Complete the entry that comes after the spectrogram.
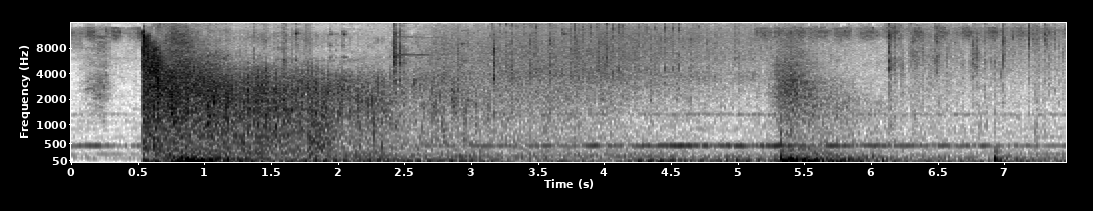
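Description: Gunshots fired in Fallout New Vegas, two loud booming reports several seconds apart, each with a long rumbling tail over a steady game hum.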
